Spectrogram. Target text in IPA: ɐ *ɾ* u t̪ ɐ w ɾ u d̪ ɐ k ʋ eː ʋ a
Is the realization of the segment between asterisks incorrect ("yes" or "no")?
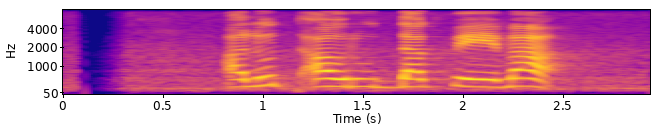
yes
